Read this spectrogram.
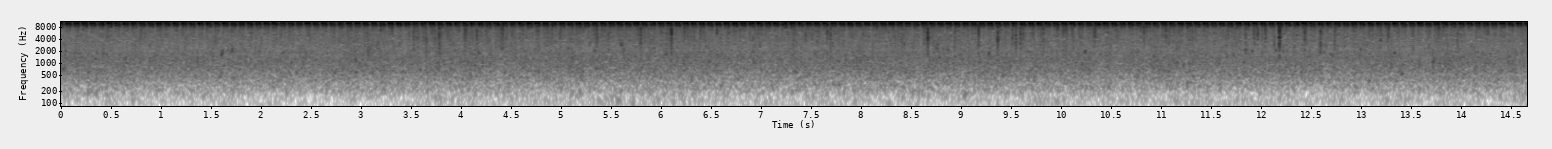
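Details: Night crickets beside a river keep up a continuous high-pitched ringing trill, layered over the constant wash of flowing water and scattered small pops and ticks from a crackling campfire.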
